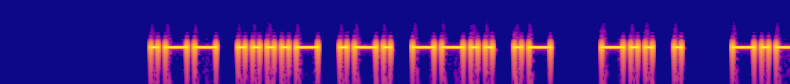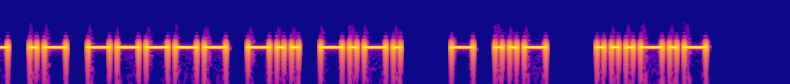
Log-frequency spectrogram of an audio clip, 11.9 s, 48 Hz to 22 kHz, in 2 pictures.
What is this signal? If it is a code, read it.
Morse code, heard as a keyed tone, about 22 wpm, 700 Hz. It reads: W4RZA DE KA0DC TU <SK>
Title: Practice QSO - Exchange 4 - Ending - 22wpm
